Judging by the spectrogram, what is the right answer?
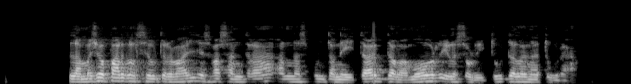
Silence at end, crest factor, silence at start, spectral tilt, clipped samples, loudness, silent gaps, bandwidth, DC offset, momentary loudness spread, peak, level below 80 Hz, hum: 0.55 s; 18 dB; 0.7 s; -8 dB/octave; under 0.1%; -19 LUFS; none; 7.4 kHz; under 0.1%; 9 LU; -2 dBFS; -60 dBFS; none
